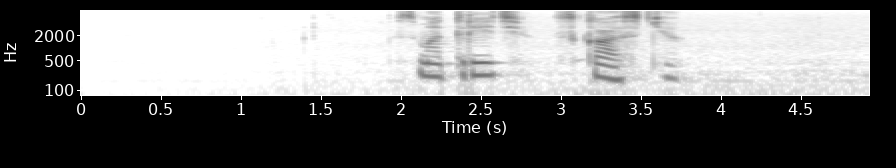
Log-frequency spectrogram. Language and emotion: Russian, neutral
